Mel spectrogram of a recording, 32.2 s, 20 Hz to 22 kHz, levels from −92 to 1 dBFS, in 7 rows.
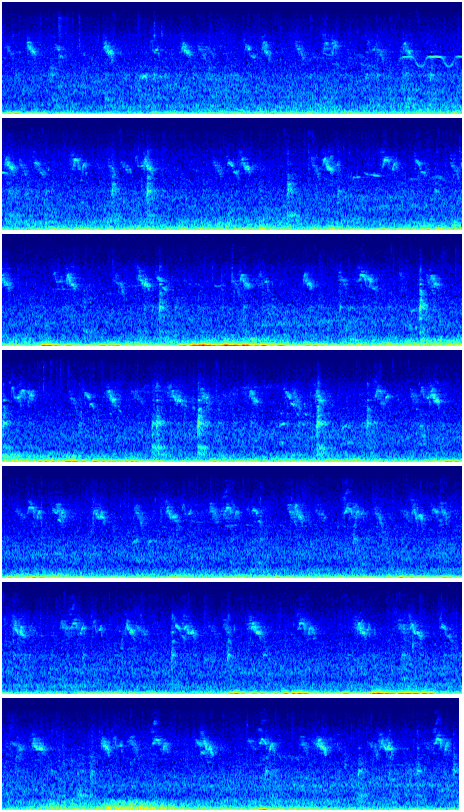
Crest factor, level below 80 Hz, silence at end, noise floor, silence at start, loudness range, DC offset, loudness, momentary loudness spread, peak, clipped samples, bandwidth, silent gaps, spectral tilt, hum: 22 dB; -34 dBFS; 0.05 s; -47 dBFS; 0 s; 13 LU; under 0.1%; -45 LUFS; 11 LU; -4 dBFS; under 0.1%; 5.2 kHz; none; -5 dB/octave; none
